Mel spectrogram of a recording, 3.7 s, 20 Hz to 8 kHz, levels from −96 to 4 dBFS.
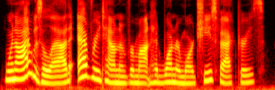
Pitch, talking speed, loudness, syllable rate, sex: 225 Hz, 245 wpm, -17 LUFS, 6.4 syllables/s, female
